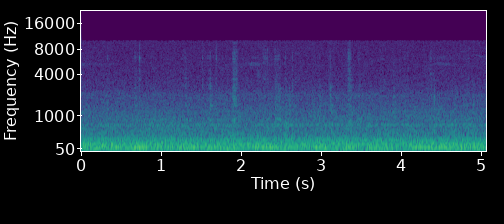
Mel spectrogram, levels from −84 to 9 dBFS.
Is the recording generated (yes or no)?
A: no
